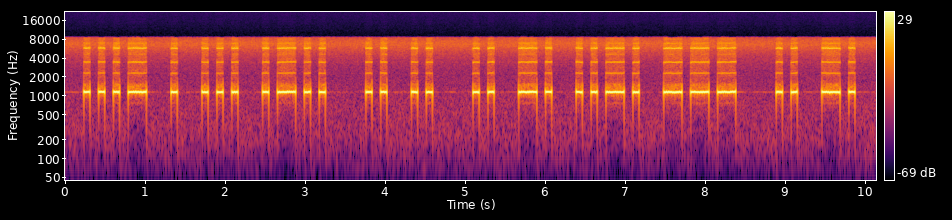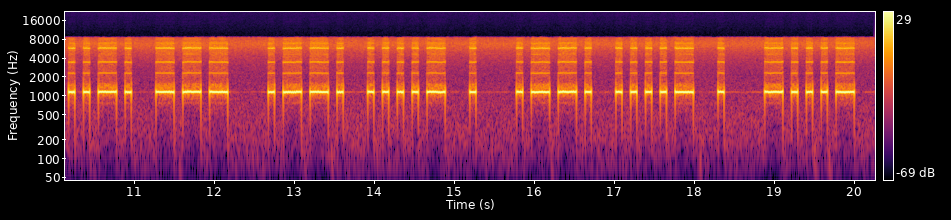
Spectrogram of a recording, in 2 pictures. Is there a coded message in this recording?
Yes: Morse code from 0.3 to 20.0 s, heard as a keyed tone, about 13 wpm, 1150 Hz. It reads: VESL II INFO INFO P4E P4E <BT>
